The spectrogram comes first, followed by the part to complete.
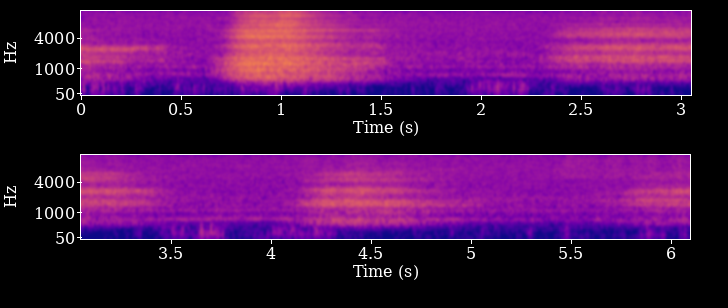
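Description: A person breathing close to the microphone: slow, steady breaths in and out, about one every second and a half, the breath about a second in the loudest.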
